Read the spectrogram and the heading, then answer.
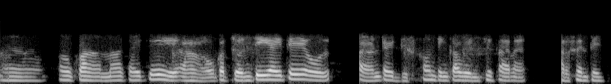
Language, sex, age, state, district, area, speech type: Telugu, male, 18-30, Telangana, Nalgonda, urban, conversation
